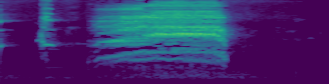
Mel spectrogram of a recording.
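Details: Long-tailed shrike sound used to prompt birds into singing: a brief scratchy note followed by a long, loud, grating screech lasting more than half a second, then silence.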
